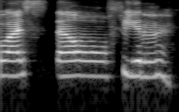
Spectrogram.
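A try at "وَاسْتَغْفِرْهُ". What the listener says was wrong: Enggak to tapi ta. Jadi ta tipis, ghain tebal, wasta ta tipis, tau. Ghain yang tebal.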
